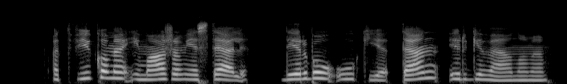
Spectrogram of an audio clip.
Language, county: Lithuanian, Vilnius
